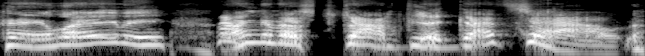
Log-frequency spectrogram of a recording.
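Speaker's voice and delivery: very high, slow, squealing, squeaky brute voice. Acting out the comic's giant brute: high-pitched squealing giant voice. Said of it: "his voice, like, having, like, a high pitch, like, almost a squeal".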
